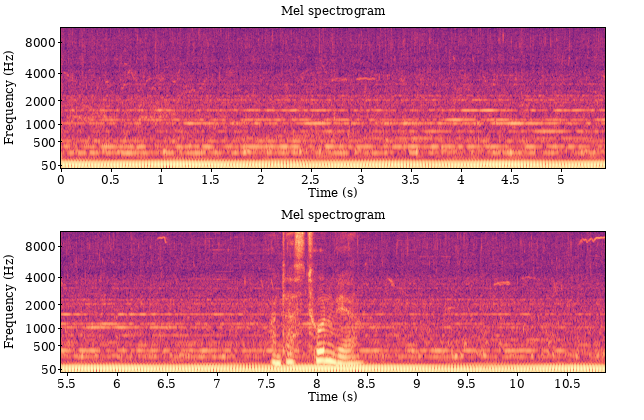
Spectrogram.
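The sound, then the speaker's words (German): Flowing river water rushes steadily and evenly throughout, blended with soft sustained tones, while a voice briefly speaks a short phrase near the end. “Wir bedanken uns nochmal bei dem Fluss für die Kraft, die wir bekommen haben und die Reinigung.”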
